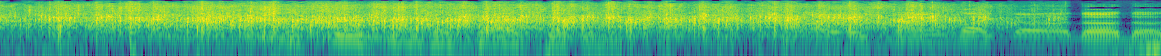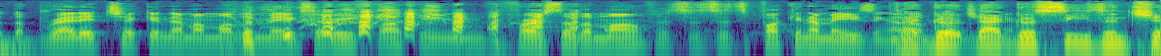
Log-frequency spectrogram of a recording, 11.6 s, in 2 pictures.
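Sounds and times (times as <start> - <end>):
applause sound effect: 0.0 - 5.4
speech: 1.7 - 3.4, 4.4 - 11.6
laughter: 7.0 - 9.4.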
